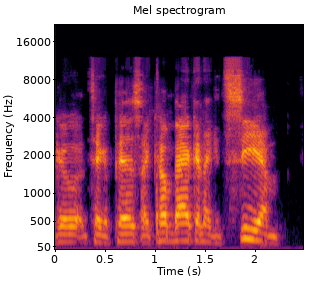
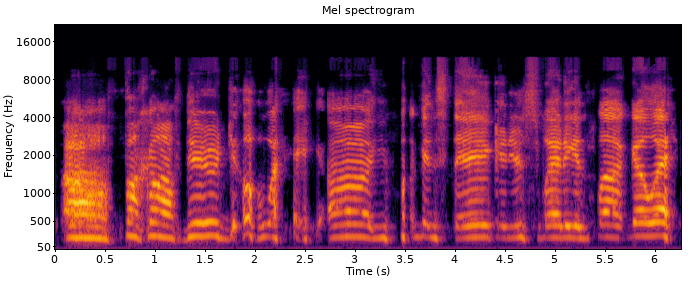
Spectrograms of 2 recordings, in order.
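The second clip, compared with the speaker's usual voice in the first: annoyed brush-off; 6 semitones higher than usual. Retold or imitated. Brushing off a stinking drunk.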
